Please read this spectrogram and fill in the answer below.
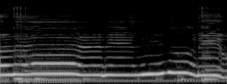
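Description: A woman's voice singing one long held note over a soft acoustic guitar accompaniment. The note rises a little and then falls away near the end.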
